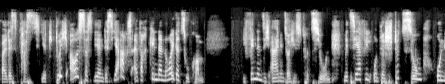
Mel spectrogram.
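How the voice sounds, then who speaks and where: A woman's voice: medium pitch, creaky, slightly rough, no echo. A middle-aged woman from Argentina, an early childhood educator, answering interview questions earnestly and explaining with examples.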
